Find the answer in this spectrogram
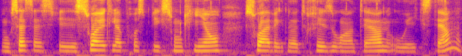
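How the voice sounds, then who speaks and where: A woman speaks at a fairly slow pace and medium pitch. It is an unremarkable speaking voice with fairly even intonation. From Paris, France. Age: 20s. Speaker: office real estate consultant. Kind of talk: interview testimony.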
